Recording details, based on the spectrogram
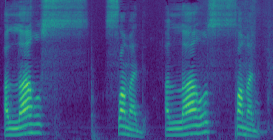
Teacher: اللہ سین کی طرح نہیں، زبان چمچ کی طرح اوپر کے تالو سے لگے گی اور منہ میں ہوا بھر جائے گی. اللہ سیٹی کی آواز آئے گی لیکن سین کی نسبت بھاری اور کم آئے گی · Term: صاد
